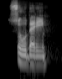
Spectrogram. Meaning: nominative plural of су́дарь (súdarʹ)
- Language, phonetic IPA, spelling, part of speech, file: Russian, [ˈsudərʲɪ], судари, noun, Ru-судари.ogg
